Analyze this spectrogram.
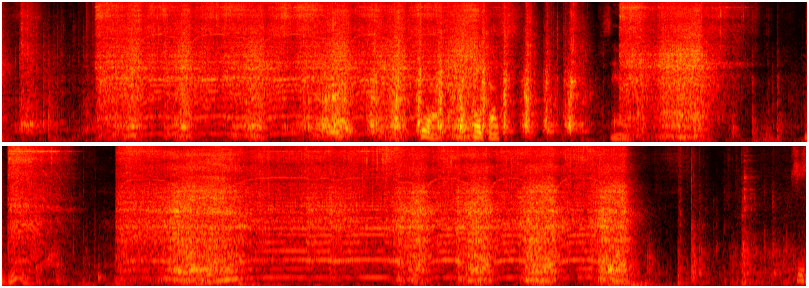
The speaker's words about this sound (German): Leinsamen. Die ja. würde ich gerade einmal schnell durch äh, pürieren, sage ich mal. Also einmal mit dem Stab durch, weil dann sind die nämlich.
